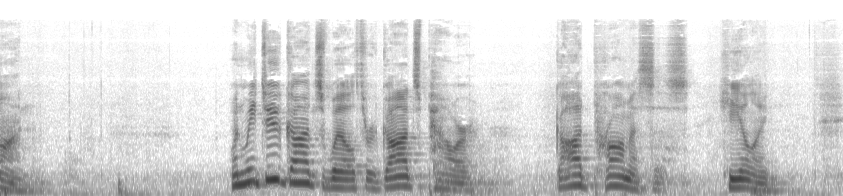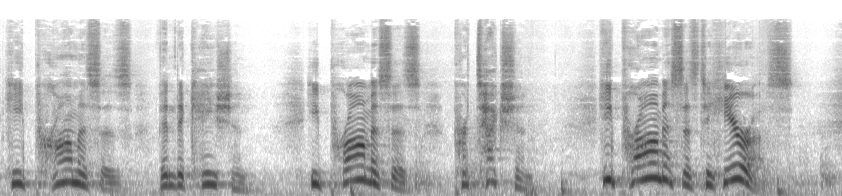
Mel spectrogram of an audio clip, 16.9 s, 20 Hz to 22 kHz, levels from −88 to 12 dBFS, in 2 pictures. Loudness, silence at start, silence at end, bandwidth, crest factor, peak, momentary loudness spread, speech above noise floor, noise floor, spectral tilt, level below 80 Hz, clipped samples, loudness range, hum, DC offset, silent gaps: -21 LUFS; 0 s; 0 s; 15.5 kHz; 20 dB; -2 dBFS; 19 LU; 32 dB; -53 dBFS; -4.5 dB/octave; -48 dBFS; under 0.1%; 7 LU; none; under 0.1%; none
